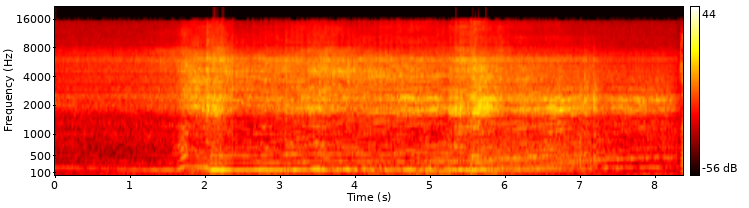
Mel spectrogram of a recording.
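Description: Racing superbike passing at speed on full throttle, its engine note rising and dipping as it comes by, loudest about two seconds in with a second surge later on.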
